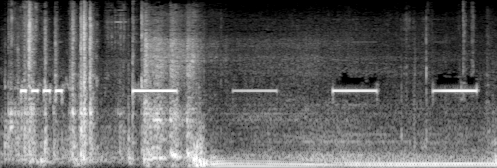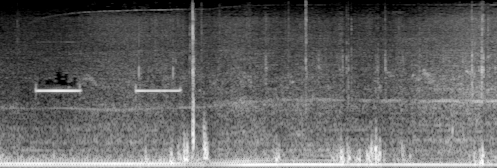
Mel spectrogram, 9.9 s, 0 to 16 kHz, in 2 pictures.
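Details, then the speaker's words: Honda S2000 first start after a self-installed Billman TCT (timing chain tensioner): a few beeps, then it catches and settles into a smooth, even idle with no rattle; sounds healthy. "All right, I think we're good. And so that's basically it. Everything sounds good, nothing's rattling, nothing's breaking."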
